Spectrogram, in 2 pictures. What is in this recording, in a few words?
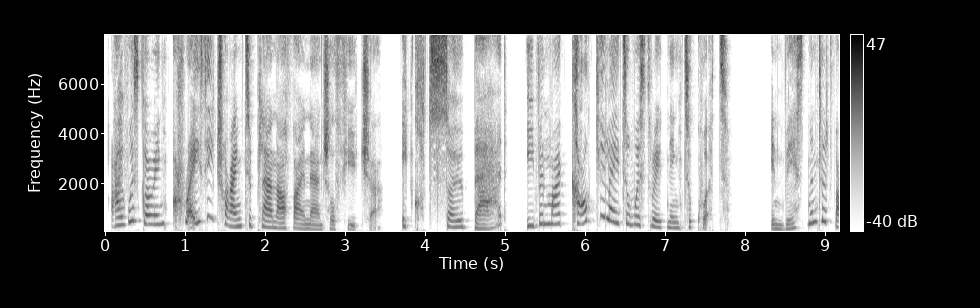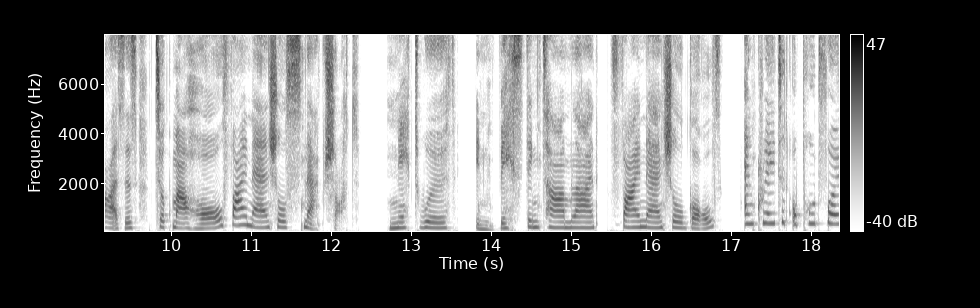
Up Market South African Accent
